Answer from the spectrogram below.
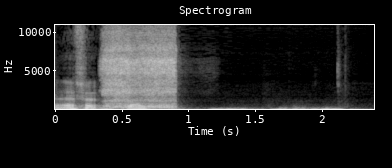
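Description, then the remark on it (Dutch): A brief vocal sound leads into one loud, hissing snort of breath forced through the nose, lasting about half a second, followed by a faint low murmur. “Wordt ook snuiven helemaal.”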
